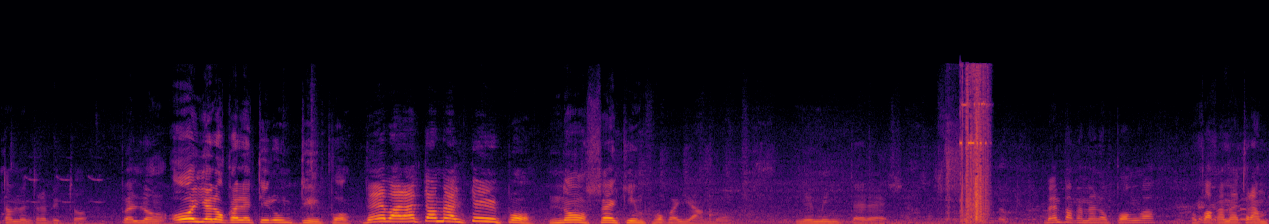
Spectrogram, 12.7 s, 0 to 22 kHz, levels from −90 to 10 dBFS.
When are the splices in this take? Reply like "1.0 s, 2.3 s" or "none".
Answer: 1.0 s, 3.5 s, 5.4 s, 9.7 s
